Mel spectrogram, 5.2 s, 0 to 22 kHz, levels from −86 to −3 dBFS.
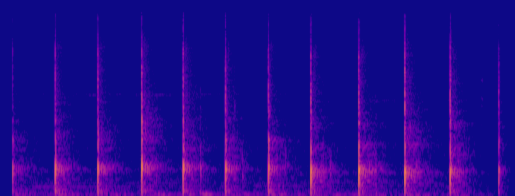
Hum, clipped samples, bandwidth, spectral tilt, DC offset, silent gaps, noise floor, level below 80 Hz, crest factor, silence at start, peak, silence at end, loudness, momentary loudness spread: none; under 0.1%; 16 kHz; -3.5 dB/octave; under 0.1%; none; -59 dBFS; -66 dBFS; 30 dB; 0.1 s; -16 dBFS; 0.15 s; -45 LUFS; 16 LU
